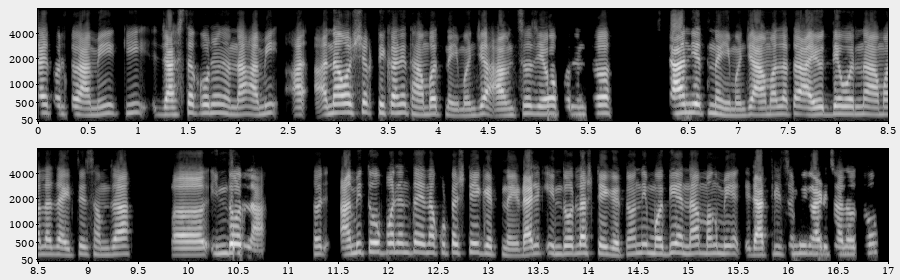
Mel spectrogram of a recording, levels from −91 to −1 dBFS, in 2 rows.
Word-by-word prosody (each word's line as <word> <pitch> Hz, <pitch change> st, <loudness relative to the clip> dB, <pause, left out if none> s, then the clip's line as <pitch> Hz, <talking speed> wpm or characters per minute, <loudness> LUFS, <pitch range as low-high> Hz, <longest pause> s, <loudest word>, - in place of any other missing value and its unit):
काय 225 Hz, 0 st, +4 dB
करतोय 200 Hz, -2 st, -3 dB
आम्ही, 180 Hz, +5 st, 0 dB
की 235 Hz, +1 st, -9 dB, 0.2 s
जास्त 185 Hz, +4 st, +3 dB
करून 225 Hz, -2 st, -2 dB
ना 185 Hz, -, +2 dB
आम्ही 215 Hz, +6 st, -3 dB, 0.2 s
आ 190 Hz, -, +3 dB, 0.2 s
अनावश्यक 230 Hz, +4 st, +3 dB
ठिकाणी 225 Hz, 0 st, +1 dB
थांबत 200 Hz, +1 st, 0 dB
नाही. 165 Hz, -2 st, -5 dB
म्हणजे 165 Hz, +5 st, -4 dB
आमचं 175 Hz, +2 st, +1 dB
जेव्हापर्यंत 200 Hz, 0 st, -2 dB, 0.6 s
स्थान 225 Hz, +2 st, +7 dB
येत 230 Hz, -1 st, +3 dB
नाही. 200 Hz, -6 st, -2 dB
म्हणजे 165 Hz, +3 st, -4 dB
आम्हाला 190 Hz, +3 st, +3 dB
तर 205 Hz, -, +1 dB
अयोध्येवरून 195 Hz, +2 st, +1 dB
आम्हाला 190 Hz, 0 st, +1 dB
जायचंय 190 Hz, 0 st, -3 dB
समजा 190 Hz, +1 st, -1 dB, 0.5 s
अ, 175 Hz, 0 st, +4 dB
इंदोरला 225 Hz, +2 st, +2 dB, 0.5 s
तर 205 Hz, 0 st, -4 dB, 0.2 s
आम्ही 220 Hz, +6 st, 0 dB
तोपर्यंत 245 Hz, -1 st, 0 dB
आहे 245 Hz, -2 st, +2 dB
ना 230 Hz, 0 st, -1 dB
कुठे 235 Hz, 0 st, -2 dB
स्टे 240 Hz, +2 st, -2 dB
घेत 210 Hz, -3 st, -2 dB
नाही. 165 Hz, -2 st, -3 dB
डायरेक्ट 190 Hz, +7 st, +2 dB
इंदोरला 210 Hz, +1 st, 0 dB
स्टे 215 Hz, -2 st, -1 dB
घेतो 175 Hz, +2 st, -3 dB
आणि 225 Hz, +2 st, -4 dB
मध्ये 215 Hz, +1 st, -1 dB
आहे 225 Hz, -2 st, 0 dB
ना 210 Hz, +2 st, +1 dB
मग 215 Hz, 0 st, -5 dB
मी 210 Hz, 0 st, -3 dB, 0.2 s
रात्रीचं 200 Hz, +4 st, 0 dB
मी 215 Hz, -, -4 dB
गाडी 200 Hz, 0 st, +2 dB
चालवतो. 195 Hz, +4 st, -4 dB
205 Hz, 180 wpm, -23 LUFS, 190-225 Hz, 0.6 s, स्थान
